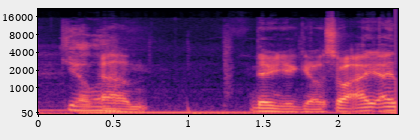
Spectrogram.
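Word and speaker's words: Gillan: Nebula is great, and I love Gillum? How do you say her last name? Gillen.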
